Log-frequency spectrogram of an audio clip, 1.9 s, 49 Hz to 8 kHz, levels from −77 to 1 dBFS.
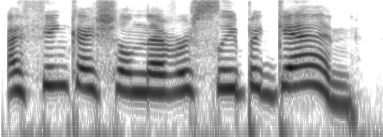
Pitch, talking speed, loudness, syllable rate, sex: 280 Hz, 220 wpm, -16 LUFS, 5.1 syllables/s, female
